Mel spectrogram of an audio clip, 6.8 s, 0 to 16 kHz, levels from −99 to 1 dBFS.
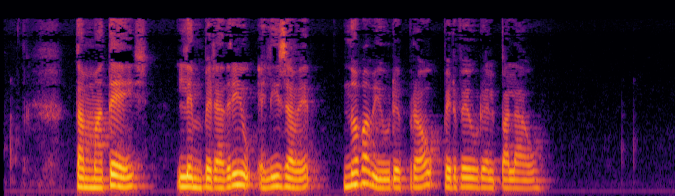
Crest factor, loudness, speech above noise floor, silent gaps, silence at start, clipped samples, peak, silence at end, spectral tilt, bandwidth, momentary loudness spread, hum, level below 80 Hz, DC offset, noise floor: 16 dB; -17 LUFS; 53 dB; none; 0.75 s; under 0.1%; 0 dBFS; 1.35 s; -7 dB/octave; 11.5 kHz; 12 LU; none; -58 dBFS; under 0.1%; -69 dBFS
